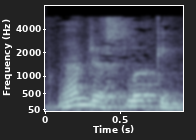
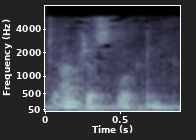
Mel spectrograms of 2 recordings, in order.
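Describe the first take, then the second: First: It is said in a curt, irritated tone. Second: It is said in a polite, friendly tone. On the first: The speaker wants to be left alone. "Don't bother me. Why are you always coming to me? Can't you leave me alone?" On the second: The speaker is simply browsing and declines help. "Nothing wrong with saying"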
